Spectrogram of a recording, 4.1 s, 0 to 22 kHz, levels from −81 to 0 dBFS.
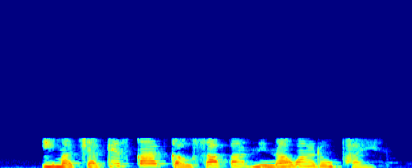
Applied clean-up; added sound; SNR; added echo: none; none; none; none.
